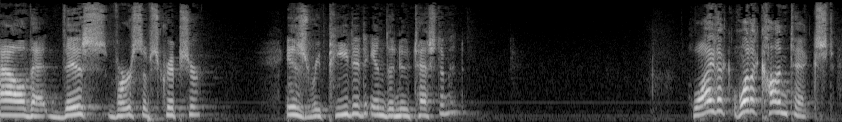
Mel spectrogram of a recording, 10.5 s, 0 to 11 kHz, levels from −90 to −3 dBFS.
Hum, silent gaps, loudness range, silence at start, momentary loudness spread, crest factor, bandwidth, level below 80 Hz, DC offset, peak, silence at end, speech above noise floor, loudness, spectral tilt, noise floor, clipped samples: none; none; 8 LU; 0 s; 9 LU; 20 dB; 10.5 kHz; -64 dBFS; under 0.1%; -6 dBFS; 0.1 s; 41 dB; -25 LUFS; -4 dB/octave; -67 dBFS; under 0.1%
